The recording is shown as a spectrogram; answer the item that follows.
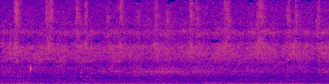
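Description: Faint, steady outdoor background noise with a low rumble and no distinct event.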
